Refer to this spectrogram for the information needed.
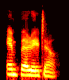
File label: "imperator", Indian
